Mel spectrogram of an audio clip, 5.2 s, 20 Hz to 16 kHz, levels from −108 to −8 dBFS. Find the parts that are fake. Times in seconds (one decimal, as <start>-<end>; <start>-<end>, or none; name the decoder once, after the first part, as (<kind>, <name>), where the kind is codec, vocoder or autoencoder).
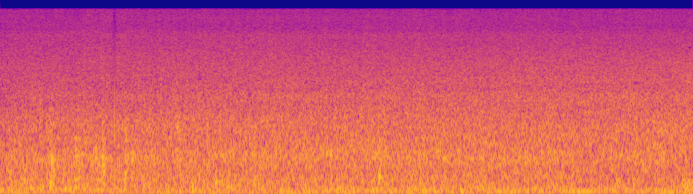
0.5-1.0 (codec, SNAC)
